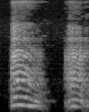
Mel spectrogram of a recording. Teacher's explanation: terlalu tebal dibacanya. Jadi rahangnya dibuka terlalu lebar. A gitu. Karena huruf hamzah termasuk ke dalam huruf tipis, maka dibaca tipis saja.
